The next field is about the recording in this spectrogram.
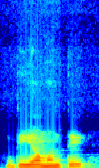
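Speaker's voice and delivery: usual speaking voice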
